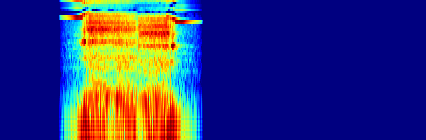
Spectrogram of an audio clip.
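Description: A loud sound effect for an animated intro, about a second and a half long, deep and rumbling with a hiss over it, starting suddenly out of dead silence and cutting off.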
